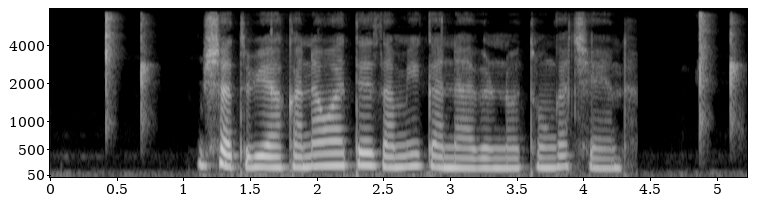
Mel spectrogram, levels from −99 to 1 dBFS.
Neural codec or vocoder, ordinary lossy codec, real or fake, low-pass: none; none; real; 7.2 kHz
